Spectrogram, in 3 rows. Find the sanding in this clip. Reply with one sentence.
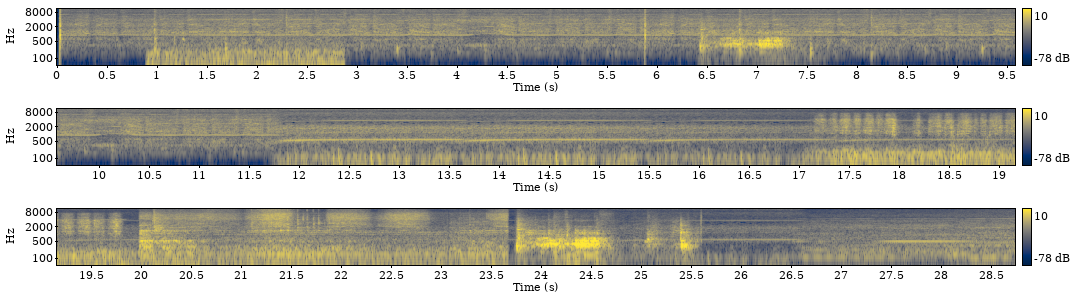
The sanding can be heard from 17.1 to 24.8 s.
